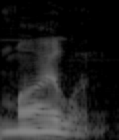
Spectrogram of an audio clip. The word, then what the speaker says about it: Milan: It's what the little city in Denton, West Tennessee should be called, Milan, Tennessee. Instead, it's called Milan, spelled the same.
